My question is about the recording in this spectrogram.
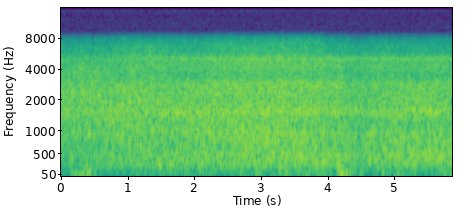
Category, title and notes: Sound effects > Vehicles
A tram approaching and passing by on a busy street / urban environment, recorded with a Samsung Galaxy S20+ default device microphone, from an elevated position near a busy urban road. TRAM: ForCity Smart Artic X34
